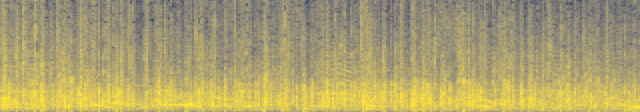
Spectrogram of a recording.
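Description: Applause and cheering from a group of people: many hands clapping in a dense, irregular patter, with a few voices calling out over it.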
